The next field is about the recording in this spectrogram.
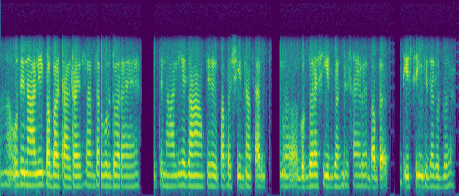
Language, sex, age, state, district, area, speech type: Punjabi, female, 45-60, Punjab, Amritsar, urban, conversation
